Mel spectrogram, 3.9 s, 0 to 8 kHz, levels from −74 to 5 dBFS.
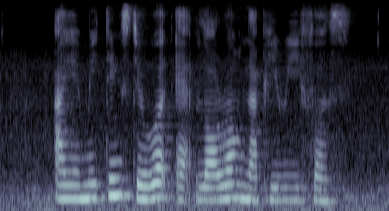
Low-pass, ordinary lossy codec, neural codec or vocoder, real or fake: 7.2 kHz; none; none; real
